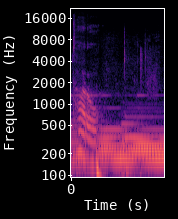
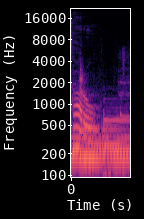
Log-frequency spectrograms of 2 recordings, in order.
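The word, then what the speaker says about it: thorough: ഒ ആർ ഒ യുജിഎച് ത്രൂ അല്ല തറോ തറോ രണ്ട് syllable ആണ് ഫസ്റ്റ് സിലബിൾ ആണ്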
